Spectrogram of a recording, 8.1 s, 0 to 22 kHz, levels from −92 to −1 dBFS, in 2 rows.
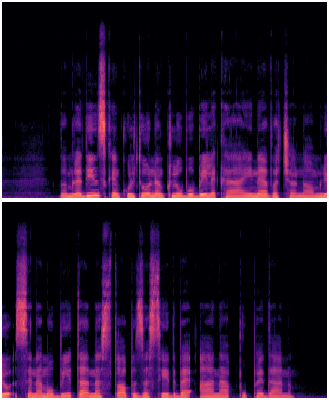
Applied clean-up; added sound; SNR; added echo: none; none; none; none.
